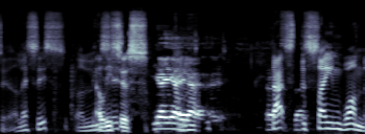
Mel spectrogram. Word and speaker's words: Alesis: Is that an how do you pronounce it? Alesis? Alesis.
